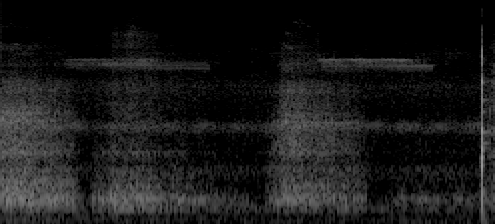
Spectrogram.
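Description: Very faint sound: a thin, high insect trill that comes and goes twice, over soft swells of noise, with a sharp click just before the end.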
